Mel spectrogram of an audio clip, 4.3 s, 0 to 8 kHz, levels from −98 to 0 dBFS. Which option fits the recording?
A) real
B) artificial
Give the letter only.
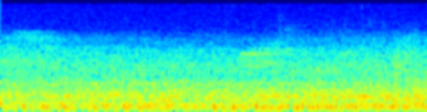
A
